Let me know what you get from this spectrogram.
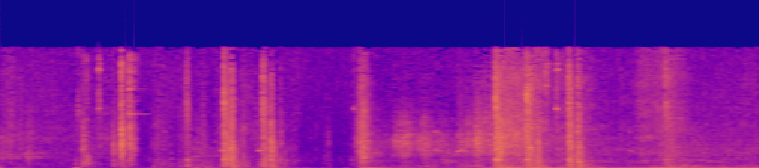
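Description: Clicks and knocks of handling, then a Holden HK's engine is started: a brief crank about two and a half seconds in, after which the engine catches and settles into a steady, nice and quiet idle on its first startup.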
